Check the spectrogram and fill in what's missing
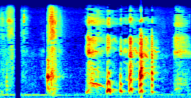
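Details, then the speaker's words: Male dog sneezing on command as a trick, praised for sneezing: several quick, forceful nasal bursts in a small room, a run of sneezes. "Uh-oh. Sneeze. Good boy. Sneeze again."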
